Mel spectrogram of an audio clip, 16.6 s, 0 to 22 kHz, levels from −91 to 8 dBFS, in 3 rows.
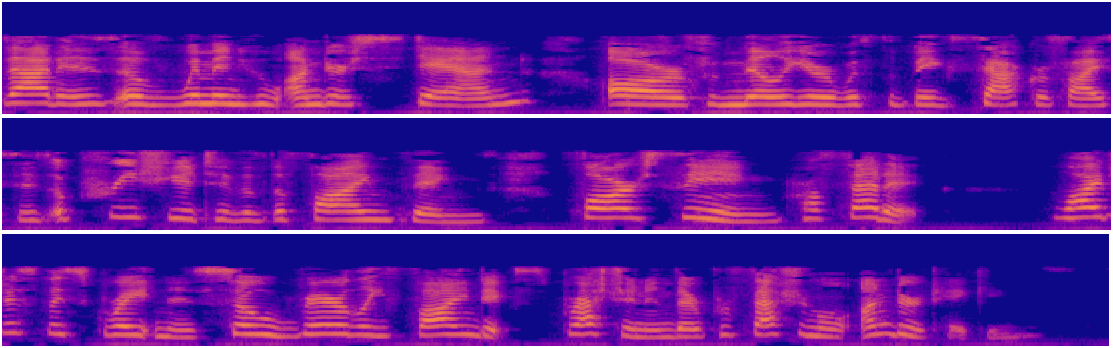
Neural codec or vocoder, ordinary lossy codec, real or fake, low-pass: none; MP3, 32 kbps; real; 7.2 kHz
